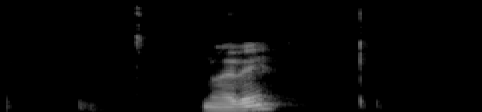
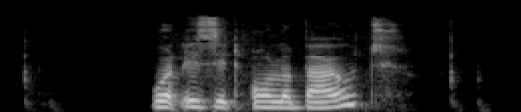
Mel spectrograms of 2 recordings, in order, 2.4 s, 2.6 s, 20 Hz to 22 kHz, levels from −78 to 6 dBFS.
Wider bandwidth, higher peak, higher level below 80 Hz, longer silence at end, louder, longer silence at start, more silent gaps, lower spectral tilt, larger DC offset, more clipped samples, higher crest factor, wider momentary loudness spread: first, 16 kHz vs 12.5 kHz; second, -10 dBFS vs -4 dBFS; second, -78 dBFS vs -64 dBFS; first, 1.05 s vs 0.65 s; second, -29 LUFS vs -18 LUFS; about the same, 0.65 s vs 0.75 s; first, 0.79-0.94 s vs none; about the same, -6 dB/octave vs -5 dB/octave; neither; neither; first, 24 dB vs 16 dB; first, 19 LU vs 14 LU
